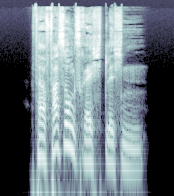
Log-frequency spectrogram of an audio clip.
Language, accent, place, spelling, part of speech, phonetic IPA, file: German, Germany, Berlin, verfassungsrechtlichen, adjective, [fɛɐ̯ˈfasʊŋsˌʁɛçtlɪçn̩], De-verfassungsrechtlichen.ogg
- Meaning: inflection of verfassungsrechtlich: 1. strong genitive masculine/neuter singular 2. weak/mixed genitive/dative all-gender singular 3. strong/weak/mixed accusative masculine singular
